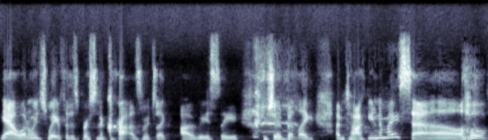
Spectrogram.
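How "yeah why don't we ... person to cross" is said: biting, annoyed, sarcastic jab. Retelling what they say to other drivers in traffic: imitating own sarcastic remark. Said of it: "be a sarcastic asshole to people".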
